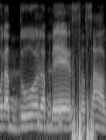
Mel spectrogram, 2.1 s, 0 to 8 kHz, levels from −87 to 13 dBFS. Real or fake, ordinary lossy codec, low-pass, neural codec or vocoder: fake; Opus, 32 kbps; 7.2 kHz; autoencoder, 48 kHz, 128 numbers a frame, DAC-VAE, trained on Japanese speech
